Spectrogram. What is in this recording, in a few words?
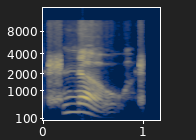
Global No, Female; T2 Female 02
